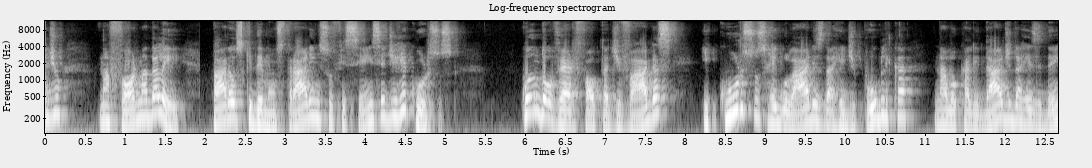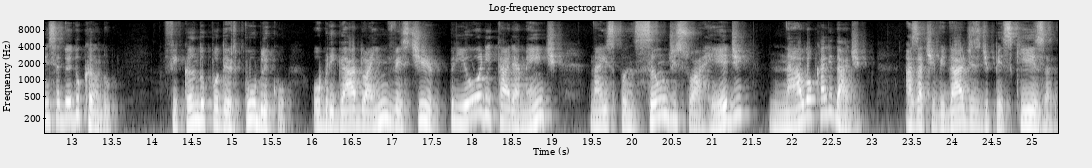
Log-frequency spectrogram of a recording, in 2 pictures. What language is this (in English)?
Portuguese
